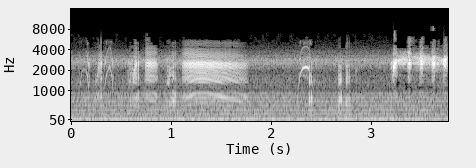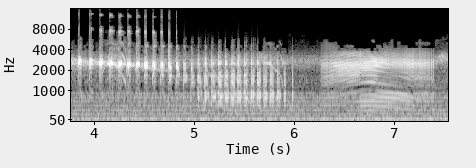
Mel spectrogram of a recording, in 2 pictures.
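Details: Royal albatross chick greets its returning father with a sky call before a feeding, recorded on 31 March 2022. Scattered short notes lead into a fast, throbbing run of pulsed calls that build, then taper. Other birds chirp amid constant hiss.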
